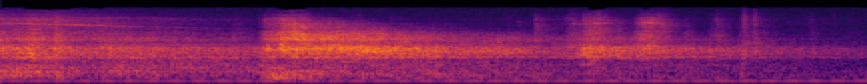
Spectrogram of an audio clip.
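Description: Sniper rifle shots crack and echo in a video game.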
